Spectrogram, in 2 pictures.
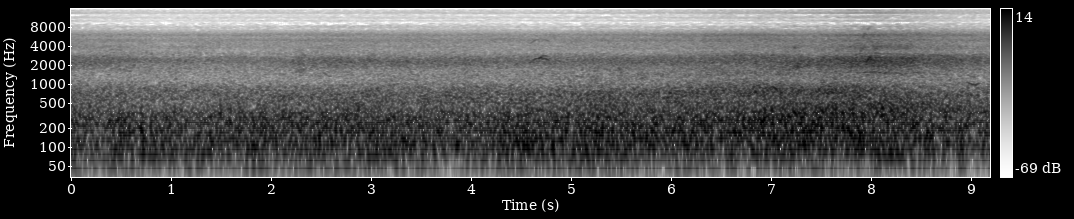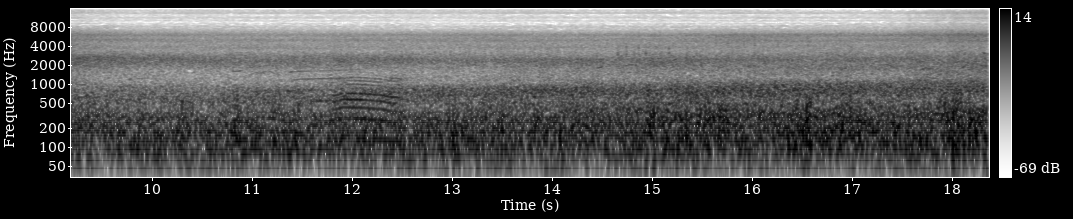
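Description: Heavy surf breaking on a sand beach: a steady wash of waves that swells around the middle. A brief faraway call of a person's voice rises over it about twelve seconds in.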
